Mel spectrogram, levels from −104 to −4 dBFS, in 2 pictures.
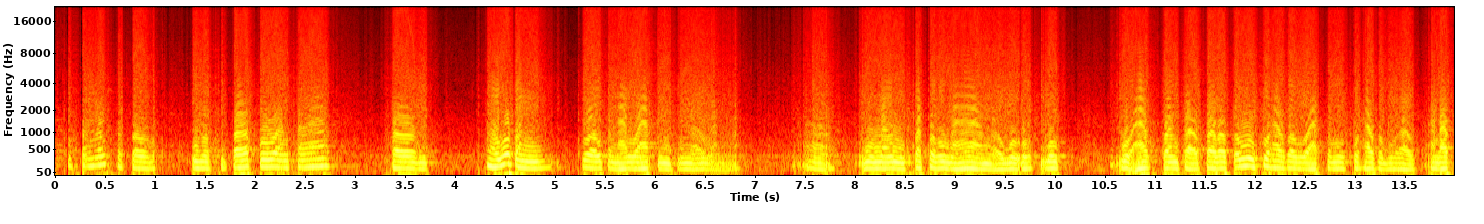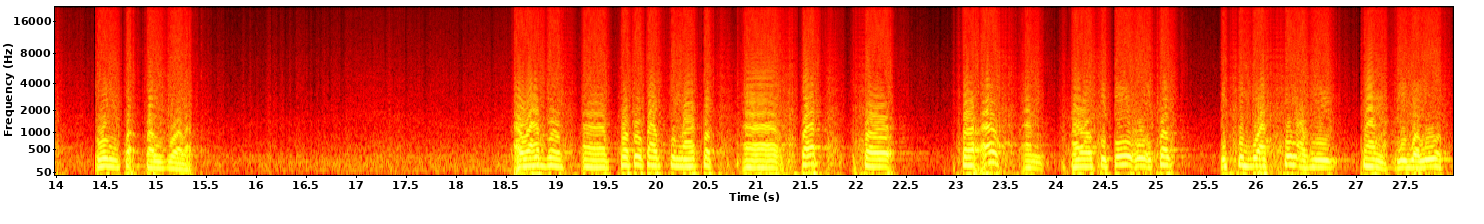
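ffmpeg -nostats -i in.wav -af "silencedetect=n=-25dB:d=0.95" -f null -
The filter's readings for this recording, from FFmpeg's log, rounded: silence_start: 15.35
silence_end: 18.58 | silence_duration: 3.23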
